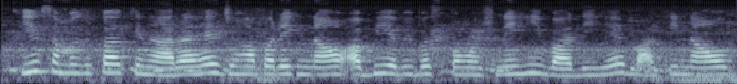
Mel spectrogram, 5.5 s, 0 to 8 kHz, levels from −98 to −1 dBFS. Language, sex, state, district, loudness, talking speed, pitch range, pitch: Hindi, female, Maharashtra, Sindhudurg, -24 LUFS, 195 wpm, 235-285 Hz, 250 Hz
